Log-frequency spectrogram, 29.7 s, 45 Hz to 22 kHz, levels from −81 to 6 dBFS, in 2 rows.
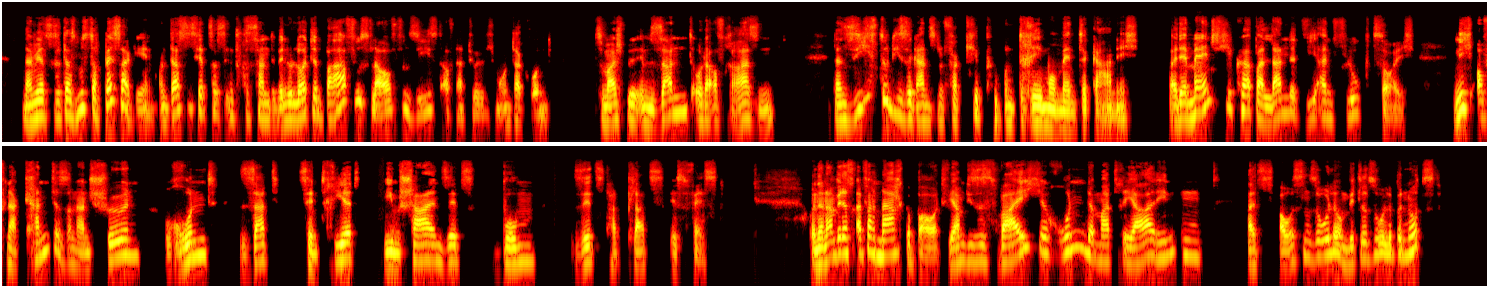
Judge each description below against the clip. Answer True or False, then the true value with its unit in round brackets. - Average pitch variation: False (7.9 semitones)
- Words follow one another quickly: False (175 wpm)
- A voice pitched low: False (155 Hz)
